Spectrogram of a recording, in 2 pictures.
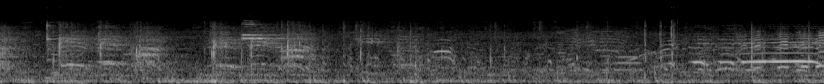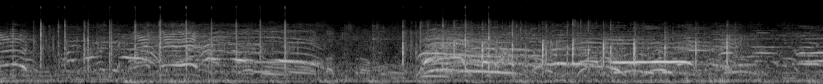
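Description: Young players' voices calling and shouting over one another on an outdoor basketball court, loudest in the last few seconds, with a few sharp taps in the middle.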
